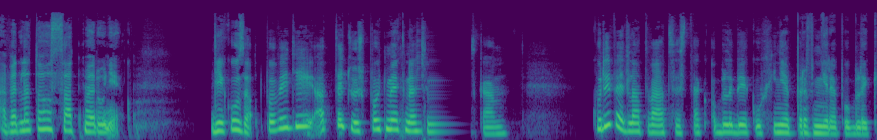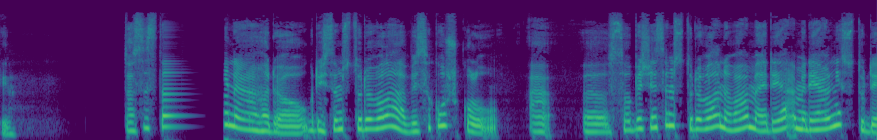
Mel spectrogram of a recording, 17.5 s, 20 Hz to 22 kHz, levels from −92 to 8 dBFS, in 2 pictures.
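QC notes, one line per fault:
4.17 to 4.27 s, short concealed packet loss: two back-to-back gaps of about 40 ms and 20 ms were patched by extending the preceding sound, giving a brief smear and wobble. On a spectrogram the preceding sound runs on unnaturally flat for those few hundredths of a second.
4.29 to 4.73 s, long network dropout: roughly 0.42 s of audio is missing, likely from a network outage. The last sound is stretched into a buzz or hiss that fades, leaving about 20 ms of silence before the audio resumes further on. The waveform shows a decaying envelope and a short flat line.
10.41 to 11.03 s, long network dropout: a 0.6 s stretch is gone, likely for the same reason, and the concealment buzz or hiss fades into about 180 ms of near-silence. The spectrogram shows smeared, steady bands thinning to an empty gap before normal detail returns.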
